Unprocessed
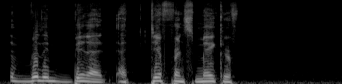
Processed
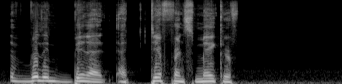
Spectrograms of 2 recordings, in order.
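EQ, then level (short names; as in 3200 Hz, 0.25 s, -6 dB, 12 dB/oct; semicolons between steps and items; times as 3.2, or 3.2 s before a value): high shelf 10000 Hz +9 dB; +9.0 dB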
